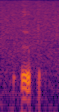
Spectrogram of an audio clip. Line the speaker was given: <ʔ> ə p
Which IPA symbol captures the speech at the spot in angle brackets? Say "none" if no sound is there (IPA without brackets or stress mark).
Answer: ʔ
